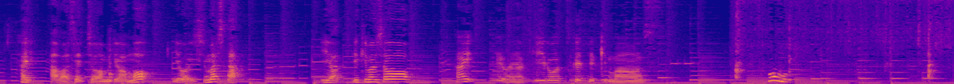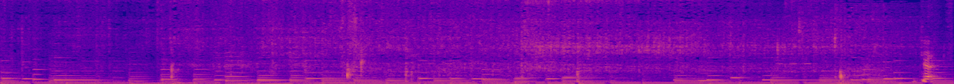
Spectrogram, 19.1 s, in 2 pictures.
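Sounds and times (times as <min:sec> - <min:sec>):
background music: 0:00.0 - 0:19.0
potatoes sizzling in hot oil: 0:07.4 - 0:19.0.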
